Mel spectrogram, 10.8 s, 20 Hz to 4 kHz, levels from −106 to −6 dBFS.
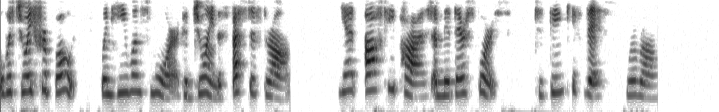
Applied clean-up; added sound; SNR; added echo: none; none; none; none.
